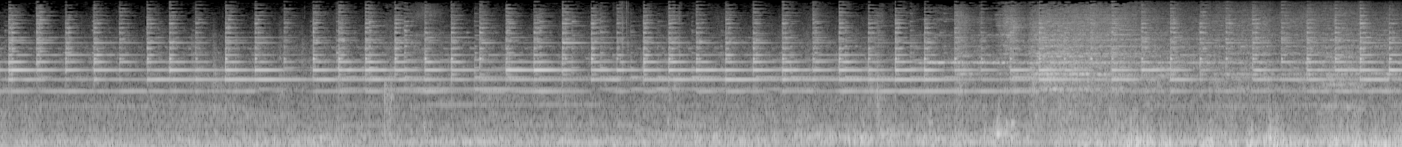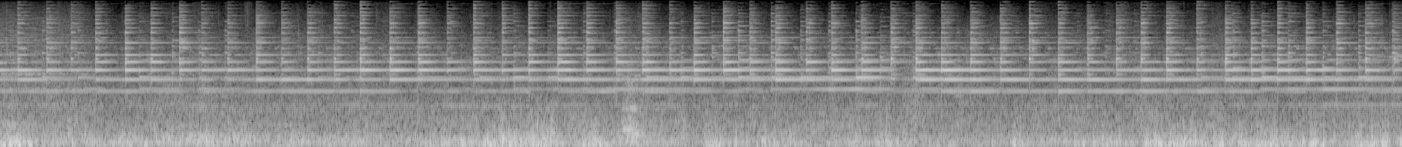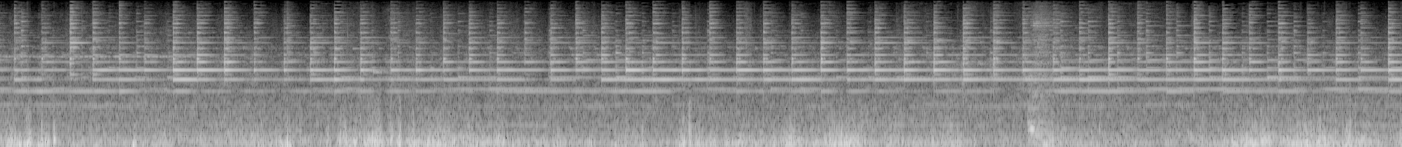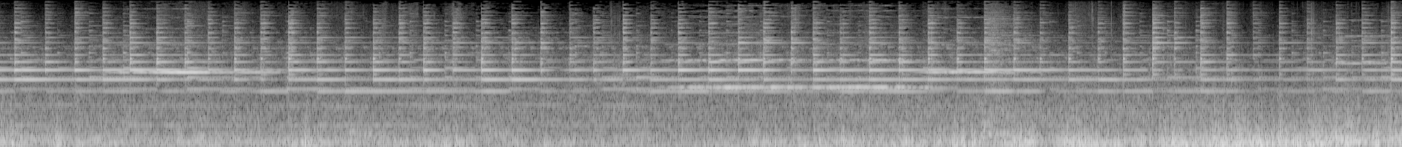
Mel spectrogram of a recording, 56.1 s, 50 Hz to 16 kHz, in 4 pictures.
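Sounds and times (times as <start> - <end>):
crossing bell ringing: 0.0 - 56.0
train wheels clacking over rail joints: 36.6 - 41.8.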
